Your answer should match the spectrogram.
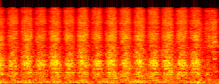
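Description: Steel plane blade in a honing guide stroked rapidly back and forth on a diamond sharpening plate, an even, rhythmic scraping of steel on the abrasive. The blade is being ground past a rounded-over edge to raise a burr.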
